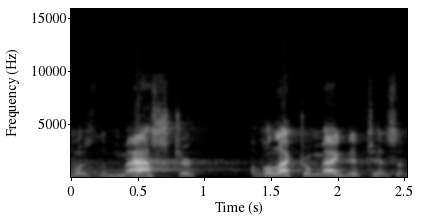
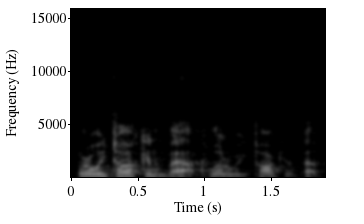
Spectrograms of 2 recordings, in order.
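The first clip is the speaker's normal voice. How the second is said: very soft, puzzled aside to oneself; muttered inner thought; 13 dB quieter, faster than usual. Retold or imitated. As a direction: mutter it under your breath, trailing quieter. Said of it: "your mind is just kind of turning and saying".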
